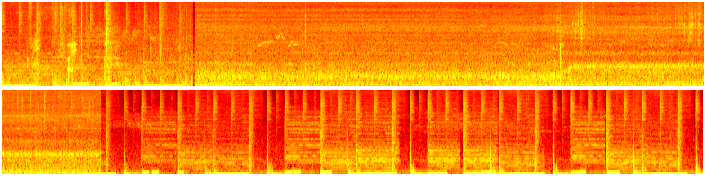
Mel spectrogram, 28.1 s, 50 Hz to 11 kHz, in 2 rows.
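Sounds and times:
camping stove flame hissing: 0:00.0 - 0:16.2, 0:20.4 - 0:22.0, 0:22.6 - 0:27.6
faint music: 0:00.0 - 0:28.0
stove click: 0:06.0 - 0:06.4.

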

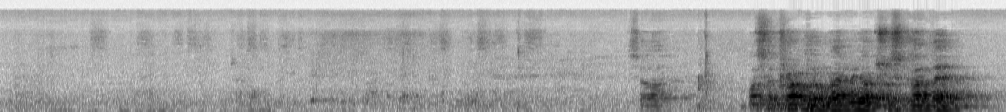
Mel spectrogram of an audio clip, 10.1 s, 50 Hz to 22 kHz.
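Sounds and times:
low room hum: 0:00.0 - 0:10.0
marker pen writing on paper: 0:00.8 - 0:05.5.

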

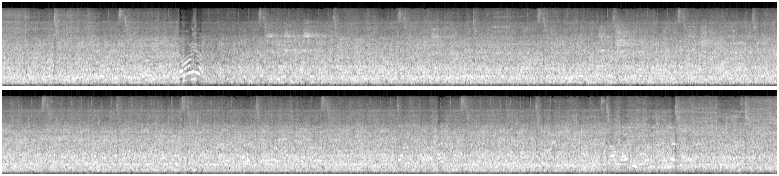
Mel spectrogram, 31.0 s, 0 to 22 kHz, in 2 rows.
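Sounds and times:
machine line mechanical clatter: 0:00.0 - 0:31.0.

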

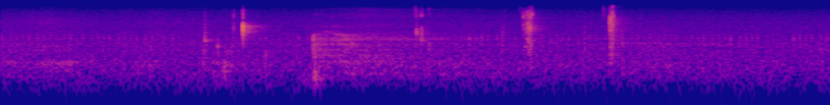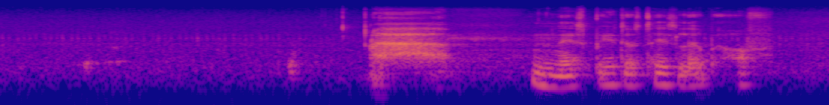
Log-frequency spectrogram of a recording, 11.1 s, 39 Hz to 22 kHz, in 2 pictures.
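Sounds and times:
lip noises: 0:01.4 - 0:01.8, 0:02.7 - 0:04.2
mouth clicks: 0:01.4 - 0:01.8, 0:02.7 - 0:04.2, 0:07.5 - 0:08.1.

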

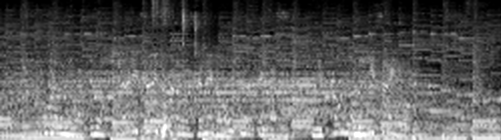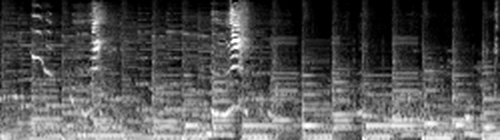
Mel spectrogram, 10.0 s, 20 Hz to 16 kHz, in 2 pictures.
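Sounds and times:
background music: 0:00.0 - 0:10.0
otter pup squeaking: 0:05.2 - 0:06.3, 0:07.1 - 0:07.7.

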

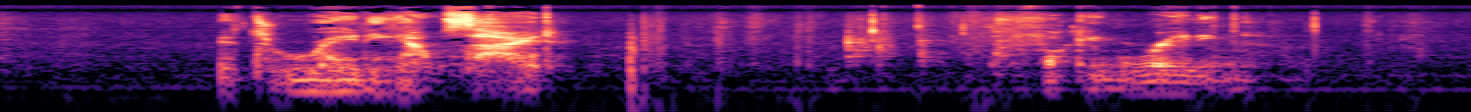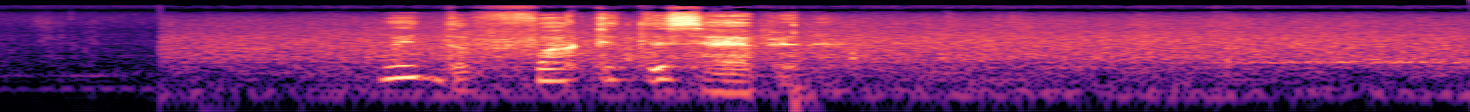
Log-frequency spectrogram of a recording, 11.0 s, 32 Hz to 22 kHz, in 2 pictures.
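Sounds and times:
rain hiss: 0:06.1 - 0:11.0.

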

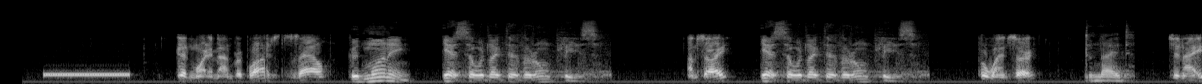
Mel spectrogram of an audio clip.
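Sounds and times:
faint low line hum: 0:00.2 - 0:12.0
telephone ringback beep: 0:00.4 - 0:01.3.

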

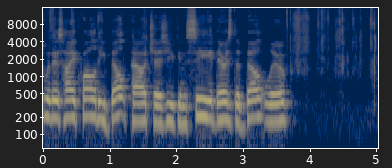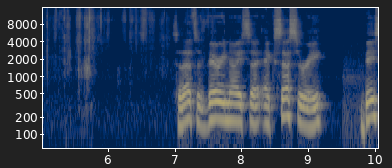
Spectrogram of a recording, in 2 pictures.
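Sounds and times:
fabric pouch rustling: 0:03.7 - 0:07.0.

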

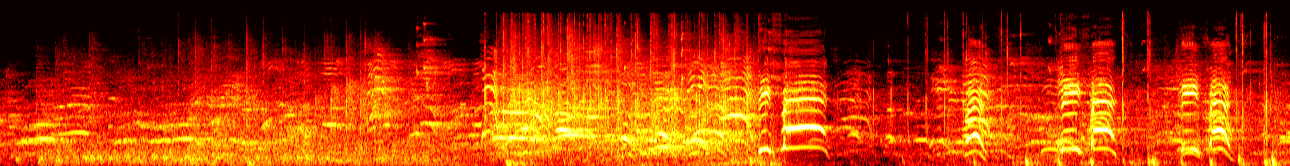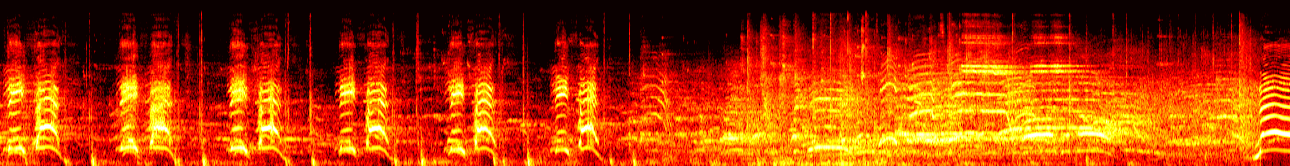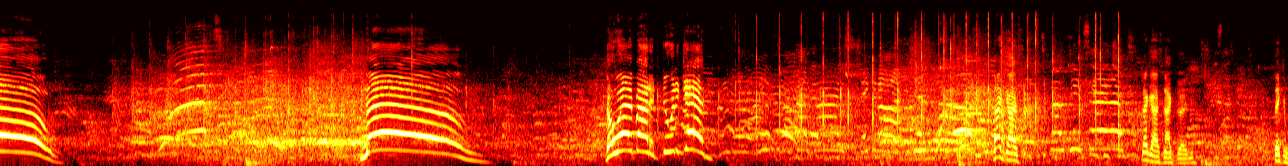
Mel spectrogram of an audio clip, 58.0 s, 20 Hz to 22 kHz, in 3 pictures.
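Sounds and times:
crowd voices and shouts: 0:00.0 - 0:58.0
basketball shoes squeaking: 0:06.2 - 0:07.0, 0:15.0 - 0:17.8, 0:20.2 - 0:21.1, 0:25.2 - 0:27.6, 0:28.5 - 0:32.8.

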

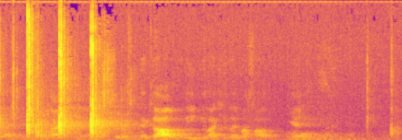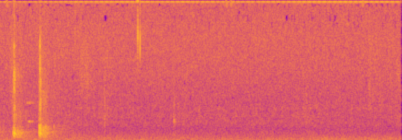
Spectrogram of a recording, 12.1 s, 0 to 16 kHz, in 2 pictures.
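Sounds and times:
sharp claps: 0:00.0 - 0:02.1, 0:05.5 - 0:07.0
murmur of voices: 0:00.0 - 0:05.6.

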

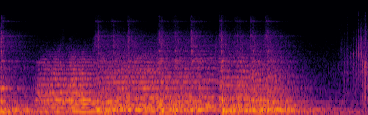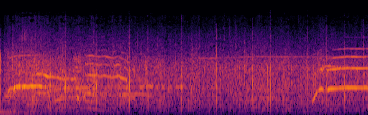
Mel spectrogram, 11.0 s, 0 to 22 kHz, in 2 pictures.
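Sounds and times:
audience applause with cheers: 0:05.2 - 0:11.0.

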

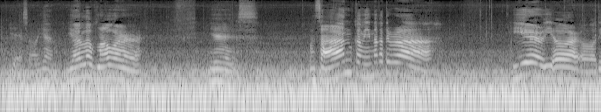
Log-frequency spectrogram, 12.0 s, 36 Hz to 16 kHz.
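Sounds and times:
car cabin road and engine rumble: 0:00.0 - 0:12.0.

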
